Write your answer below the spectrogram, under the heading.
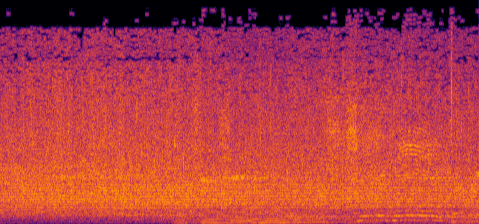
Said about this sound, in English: Another turnover for the Warriors. And James Michael McAdoo. It's a nice round of applause from the faithful here at Oracle.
